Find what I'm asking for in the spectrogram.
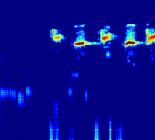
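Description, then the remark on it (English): A small bird chirps five quick, bright notes in a row, clear, with a short silence before the first chirp and no voices. “Where's the bird?”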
